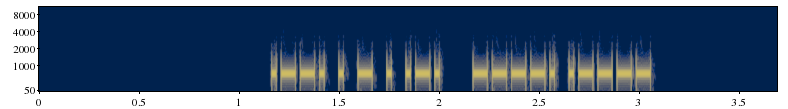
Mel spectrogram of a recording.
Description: Morse code, heard as a keyed tone, about 48 wpm, 700 Hz. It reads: PETER 91
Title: CWT Exchange 50wpm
